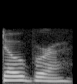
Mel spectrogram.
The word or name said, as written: dobra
